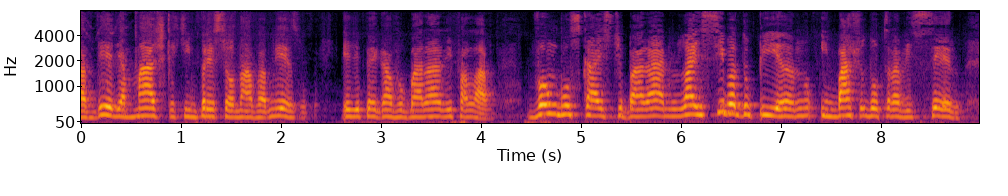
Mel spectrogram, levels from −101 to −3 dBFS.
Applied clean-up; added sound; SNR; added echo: neural separator model SepFormer DNS4.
